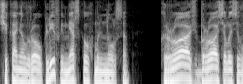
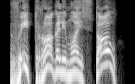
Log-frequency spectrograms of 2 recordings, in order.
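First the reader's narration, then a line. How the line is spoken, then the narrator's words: Roaring. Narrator (Russian): взревел Вульф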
